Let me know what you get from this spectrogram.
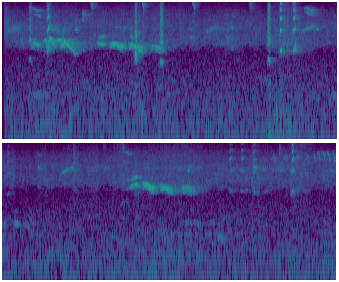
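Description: Birds calling outdoors, with sharp chirps and call notes and a couple of short, falling warbled phrases, over a steady high hiss.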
